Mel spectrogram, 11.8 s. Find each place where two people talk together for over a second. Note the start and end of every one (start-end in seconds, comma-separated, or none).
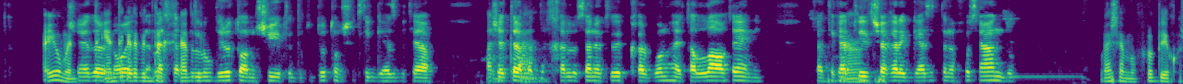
0.7-2.2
